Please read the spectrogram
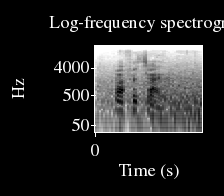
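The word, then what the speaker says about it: fa'afetai: Whawhetai.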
